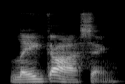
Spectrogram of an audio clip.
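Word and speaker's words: 李嘉誠: His name is uh oh, in Cantonese, his name is Lei Ga-seng.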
